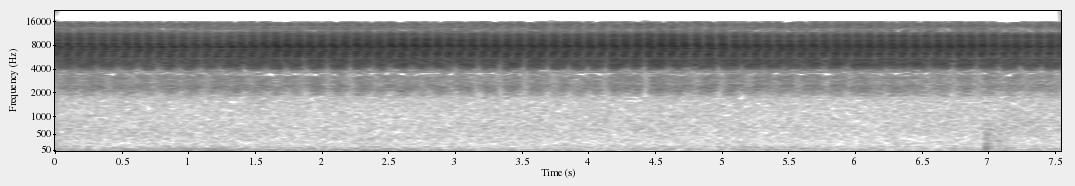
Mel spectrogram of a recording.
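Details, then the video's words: Many cicadas singing together in nature: a relentless, pulsing high-pitched rasp, constant in level throughout, with one faint brief tick near the end. "45 min de chant des cigales"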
